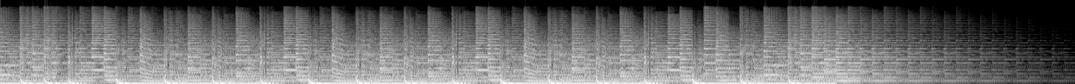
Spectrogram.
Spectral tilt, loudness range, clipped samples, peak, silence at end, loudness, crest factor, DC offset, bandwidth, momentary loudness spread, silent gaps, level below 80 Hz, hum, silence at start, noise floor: -5.5 dB/octave; 2 LU; 3%; 0 dBFS; 1.15 s; -7 LUFS; 6 dB; under 0.1%; 15 kHz; 3 LU; none; -8 dBFS; none; 0 s; -43 dBFS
